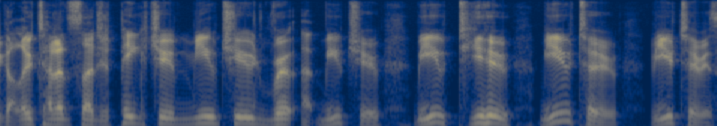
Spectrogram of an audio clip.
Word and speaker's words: Mewtwo: We got Lieutenant Surge's Pikachu, Mewtwo, Mewtwo is how you say that Pokemon's name.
